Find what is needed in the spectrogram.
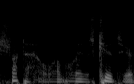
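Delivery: very quiet muttered mumble, under the breath. Retelling what his parents mumbled about a man cussing on the train: retelling mumbling under breath. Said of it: "mumbling under their breath like".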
